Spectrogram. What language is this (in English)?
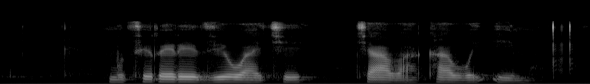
Venda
